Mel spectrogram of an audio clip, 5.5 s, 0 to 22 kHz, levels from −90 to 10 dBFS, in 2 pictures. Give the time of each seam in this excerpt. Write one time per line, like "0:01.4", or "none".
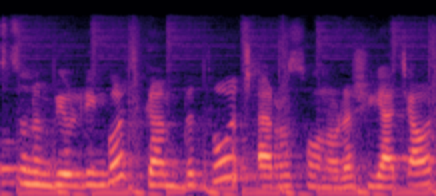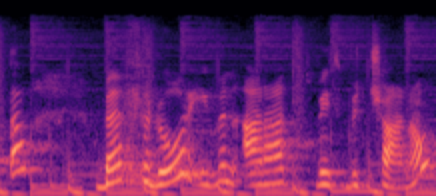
0:03.1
